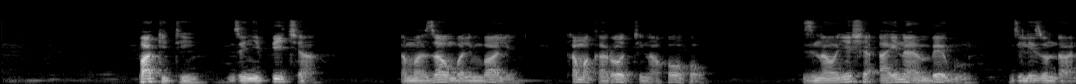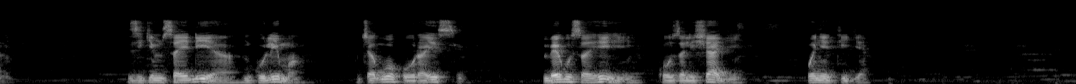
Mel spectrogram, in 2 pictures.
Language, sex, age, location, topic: Swahili, male, 25-35, Dar es Salaam, agriculture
